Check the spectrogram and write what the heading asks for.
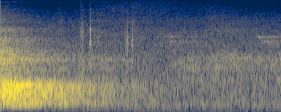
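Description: A woman's speaking voice trails off, leaving quiet room tone with a few faint light clicks of chalk against a blackboard as a circle is drawn.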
